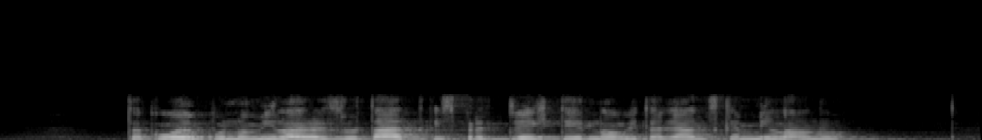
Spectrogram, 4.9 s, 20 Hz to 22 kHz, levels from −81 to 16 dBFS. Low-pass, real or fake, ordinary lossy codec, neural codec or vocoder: 7.2 kHz; fake; none; codec, 16 kHz, 8 kbps, FunCodec, trained on LibriTTS, 25 frames a second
